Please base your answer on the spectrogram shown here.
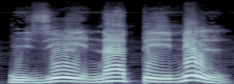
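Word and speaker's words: بزينة: inna zayyannasamaadunya bizinatinil kawakib itu bacanya bizinatinil nggih ditambahi nun wiqayah inna zayyanasamaadunya bizinatinil kawakib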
